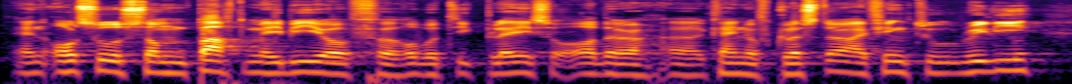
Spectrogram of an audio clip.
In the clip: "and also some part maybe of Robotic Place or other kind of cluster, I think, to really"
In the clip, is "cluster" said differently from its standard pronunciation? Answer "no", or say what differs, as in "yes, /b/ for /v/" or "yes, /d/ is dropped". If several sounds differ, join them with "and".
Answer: no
